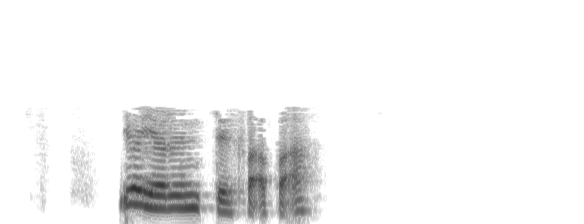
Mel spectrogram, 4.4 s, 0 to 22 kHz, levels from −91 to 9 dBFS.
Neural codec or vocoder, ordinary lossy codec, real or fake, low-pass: none; MP3, 16 kbps; real; 3.6 kHz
